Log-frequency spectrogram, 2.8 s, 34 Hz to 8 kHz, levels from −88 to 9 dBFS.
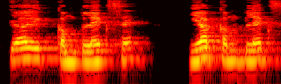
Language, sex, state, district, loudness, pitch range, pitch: Hindi, male, Bihar, Saran, -25 LUFS, 150-170 Hz, 160 Hz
